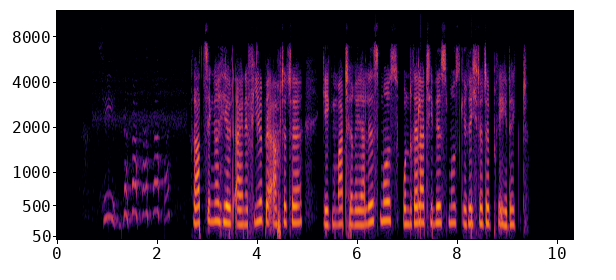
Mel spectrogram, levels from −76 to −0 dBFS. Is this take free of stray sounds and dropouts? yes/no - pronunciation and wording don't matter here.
no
